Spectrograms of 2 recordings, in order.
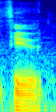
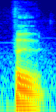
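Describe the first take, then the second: First: "food" slipped into "fyood", with a y-glide; mispronounced food. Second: Said in the usual way. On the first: Real, not acted. Streamer stumbling over Southern food, "food" said as "fyood". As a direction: say "food" as "fyoo", like "few". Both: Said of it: "What the hell is wrong with me?".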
